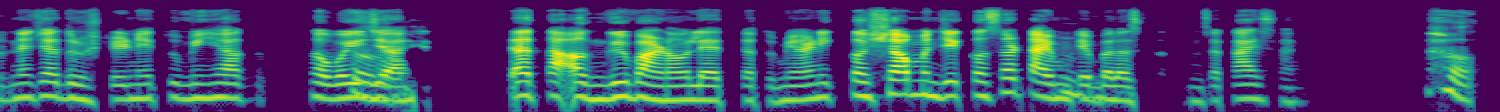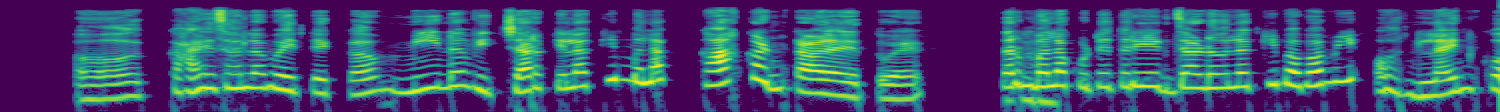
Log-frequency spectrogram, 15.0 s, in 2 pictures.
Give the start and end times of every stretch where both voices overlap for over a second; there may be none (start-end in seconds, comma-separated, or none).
none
